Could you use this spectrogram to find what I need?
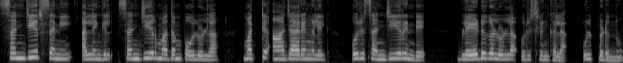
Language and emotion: Malayalam, neutral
